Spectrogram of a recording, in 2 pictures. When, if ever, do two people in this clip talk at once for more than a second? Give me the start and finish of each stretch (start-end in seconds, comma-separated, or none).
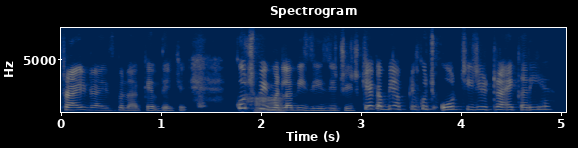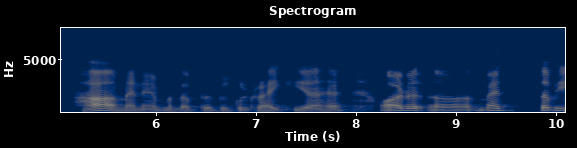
none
